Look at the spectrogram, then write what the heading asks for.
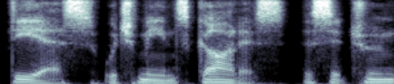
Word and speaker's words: DS: In French, DS is pronounced DS, which means goddess.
